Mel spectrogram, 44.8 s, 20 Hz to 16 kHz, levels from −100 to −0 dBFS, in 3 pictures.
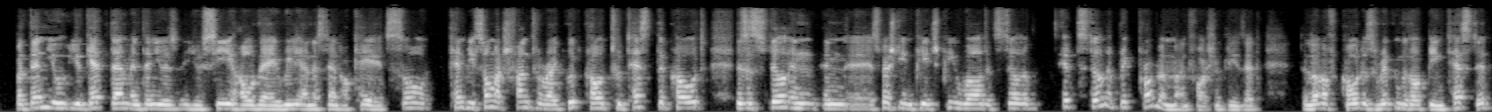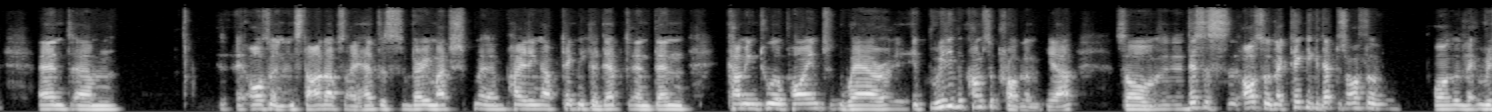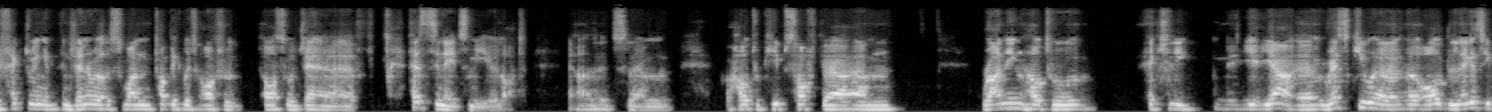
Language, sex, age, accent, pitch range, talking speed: English, male, 50-69, German, 125-155 Hz, 175 wpm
